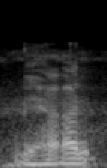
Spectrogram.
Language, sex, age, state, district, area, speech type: Urdu, male, 30-45, Bihar, Khagaria, rural, spontaneous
